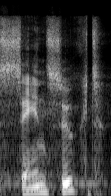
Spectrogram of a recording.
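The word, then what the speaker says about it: Sehnsucht: And I think you're supposed to make a weird noise in your throat when you say it.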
